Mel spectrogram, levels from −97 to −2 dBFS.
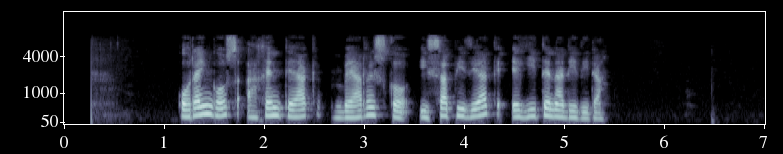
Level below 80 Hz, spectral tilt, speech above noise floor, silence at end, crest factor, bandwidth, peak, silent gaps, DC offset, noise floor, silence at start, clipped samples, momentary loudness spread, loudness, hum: -72 dBFS; -5.5 dB/octave; 58 dB; 1.6 s; 20 dB; 8 kHz; -8 dBFS; none; under 0.1%; -84 dBFS; 1.15 s; under 0.1%; 9 LU; -27 LUFS; none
